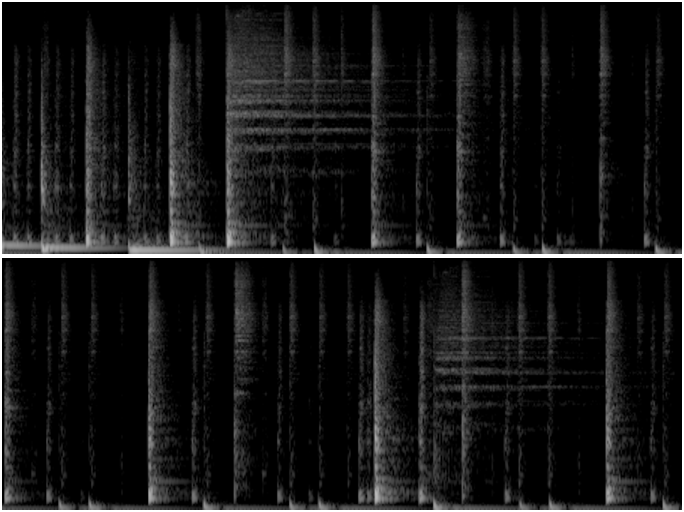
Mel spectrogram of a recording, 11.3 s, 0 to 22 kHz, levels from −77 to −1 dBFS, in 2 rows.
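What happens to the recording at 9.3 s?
At 9.3 s the music plays through intact, with no dropout, glitch or other fault at that moment.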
